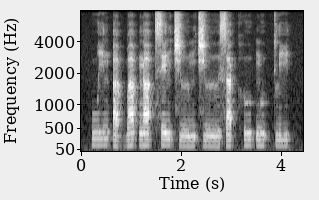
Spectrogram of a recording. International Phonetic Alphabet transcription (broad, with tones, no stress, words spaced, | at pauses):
wi˦˥nʔa˨˩p̚ba˥˩p̚ ŋa˥˩ʔse˥˩n t͡ɕɯː˩˦mt͡ɕɯː˨˩ sa˦˥k̚huː˥˩k̚mu˥˩ʔ kli˦˥t̚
